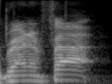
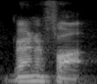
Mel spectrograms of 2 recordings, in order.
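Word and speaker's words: Brandon Pfaadt: Yeah, and then Brandon Fat, or I'm trying to remember how. No, that's not how you pronounce it. Fott. That's right, Brandon Fott.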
